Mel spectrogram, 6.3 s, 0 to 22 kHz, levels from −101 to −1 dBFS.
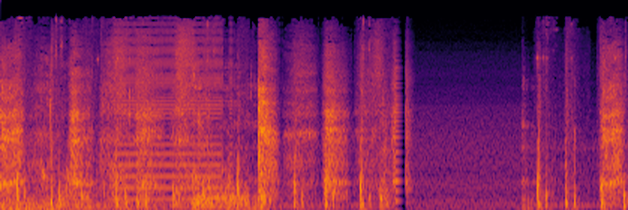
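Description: The audio carries three faults in sequence. From 1.13 to 2.21 s there is GSM phone buzz. A hard, raspy tone at 217 Hz sits about 5 dB below the signal, rich in harmonics. It is steady, which fits a nearby 2G phone in a call whose radio bursts are rectified by the audio circuit. From 2.22 to 3.79 s it turns into GSM signalling bursts. The buzz breaks into even ticks with a longer 217 Hz buzz twice a second, well below the signal. That is the same phone sending only sparse burst groups while its user is silent. From 3.95 to 5.23 s comes a long network dropout of about 1.3 s. The last sound is stretched into a fading buzz or hiss and ends in a brief silence. The audio then resumes further on, with that stretch missing. The likely cause is packets that never arrived.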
